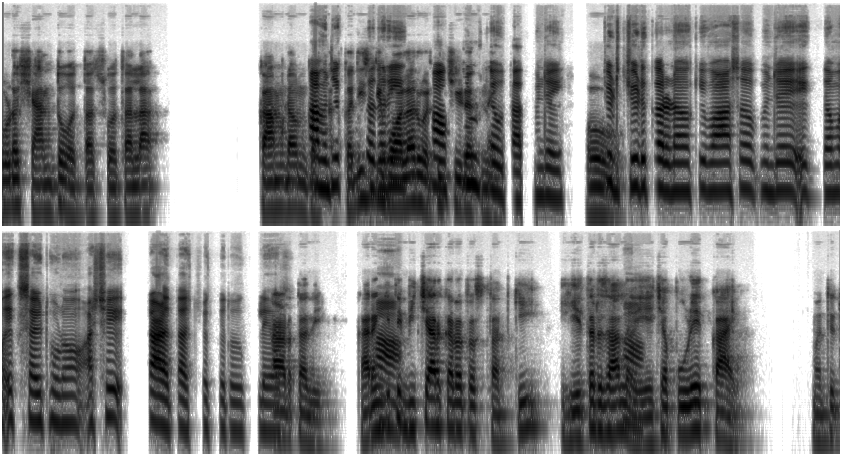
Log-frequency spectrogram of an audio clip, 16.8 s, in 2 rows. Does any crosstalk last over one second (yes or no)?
yes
